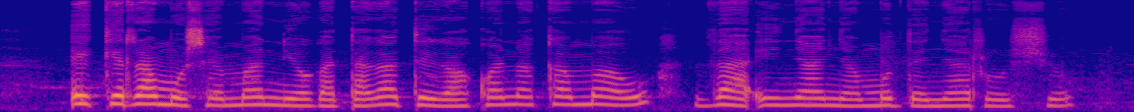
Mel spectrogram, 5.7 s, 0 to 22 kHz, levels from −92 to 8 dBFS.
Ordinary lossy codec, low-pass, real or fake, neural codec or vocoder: none; none; real; none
